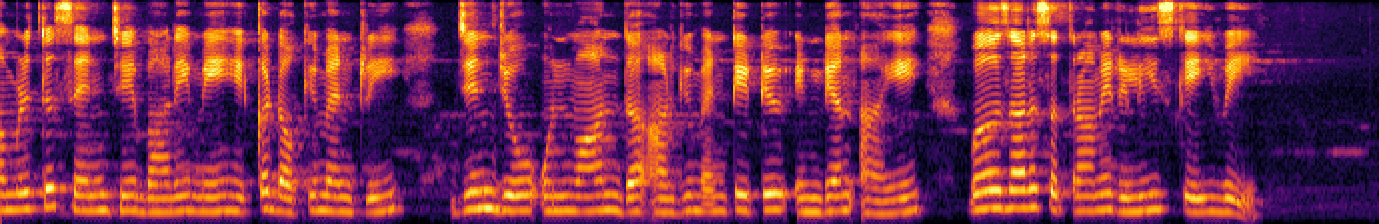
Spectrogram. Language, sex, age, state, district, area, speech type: Sindhi, female, 45-60, Maharashtra, Thane, urban, read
